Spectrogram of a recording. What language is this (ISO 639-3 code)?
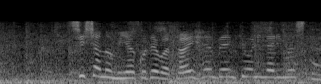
jpn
